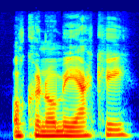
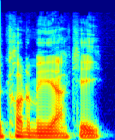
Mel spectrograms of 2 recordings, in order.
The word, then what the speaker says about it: okonomiyaki: Okonomiyaki, that's Yeah.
